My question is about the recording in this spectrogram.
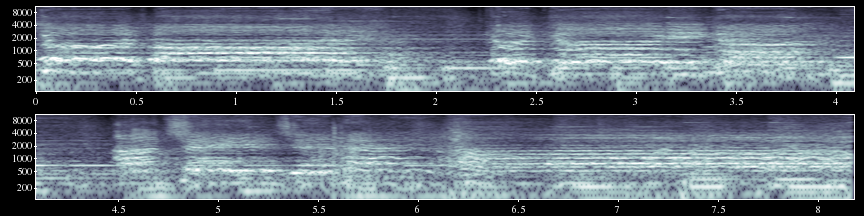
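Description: Mixed-voice show choir singing together in short held chords.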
